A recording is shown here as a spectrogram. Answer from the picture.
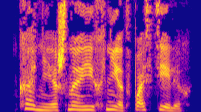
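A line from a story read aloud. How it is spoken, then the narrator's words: Sharp, curt. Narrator (Russian): резко бросила Джемма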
